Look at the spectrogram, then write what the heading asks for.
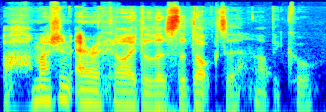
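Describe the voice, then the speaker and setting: A man's voice: lowish voice, quick pace, a bit bright. A young man co-hosting a podcast, reading out quiz questions and chatting casually. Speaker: podcast co-host and quizmaster.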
